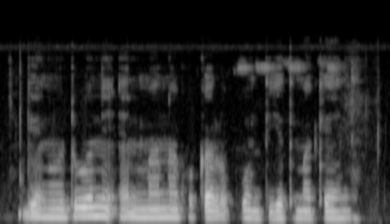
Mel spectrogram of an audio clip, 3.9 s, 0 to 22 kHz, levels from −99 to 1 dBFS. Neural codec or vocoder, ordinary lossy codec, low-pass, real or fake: none; none; 10.8 kHz; real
